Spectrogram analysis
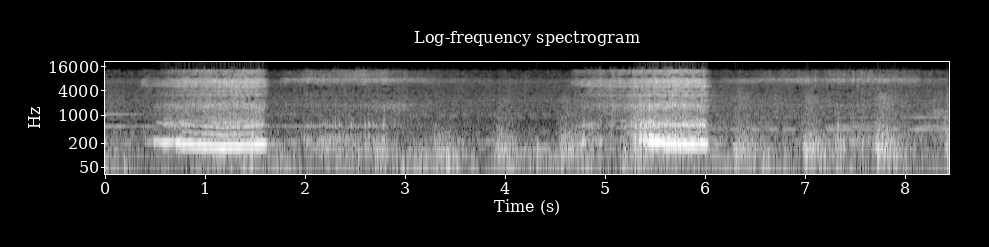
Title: #snoring #copper #beagle #10months old #beaglepuppy #dog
